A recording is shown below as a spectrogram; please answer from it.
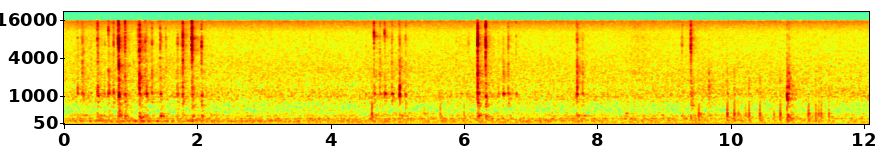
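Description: Faint, irregular typing on a laptop keyboard: scattered single keystrokes with short pauses between them.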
